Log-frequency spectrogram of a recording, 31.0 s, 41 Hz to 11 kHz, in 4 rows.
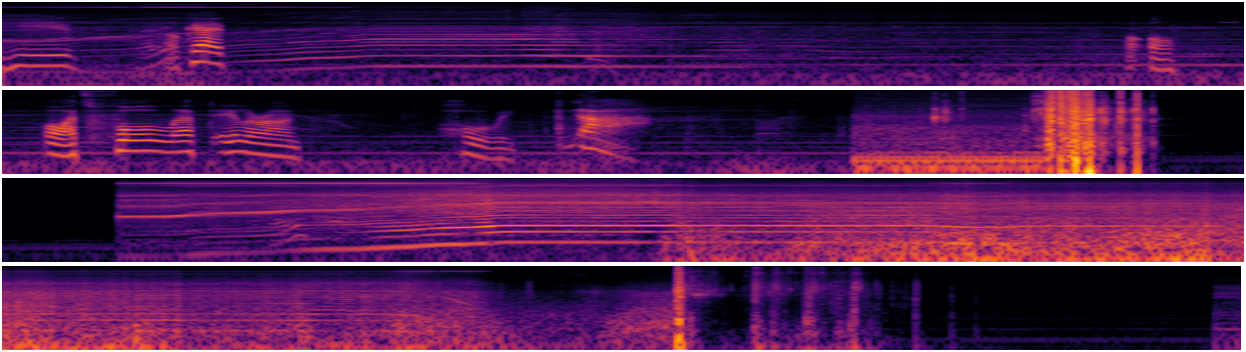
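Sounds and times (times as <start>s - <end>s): model plane crashing: 0.0s - 7.0s, 13.1s - 15.0s, 16.3s - 26.5s
small electric motor whining: 0.0s - 11.3s, 16.3s - 26.5s.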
